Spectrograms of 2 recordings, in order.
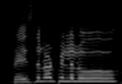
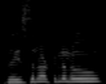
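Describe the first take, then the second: First: Slow, coaxing call to the class; slower, drawn-out greeting. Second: Said in the usual way. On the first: Shown as a demonstration. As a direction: Praise the Lord పిల్లలు stretched slow and a bit higher. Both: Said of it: "నాకు వినిపించట్లే అసలు".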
